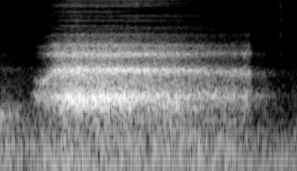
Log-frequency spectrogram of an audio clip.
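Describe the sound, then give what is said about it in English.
A single slow breath taken during meditation, soft and faint, swelling and easing over about two seconds. “breathing out We, breathing in Yah, and breathing out We.”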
